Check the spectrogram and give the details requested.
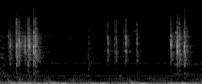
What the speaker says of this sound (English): because I'm typing so quick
